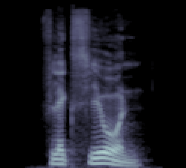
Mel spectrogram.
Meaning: 1. inflection (process by which words change their grammatical forms) 2. flexion 3. flexure fold
- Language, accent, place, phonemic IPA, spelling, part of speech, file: German, Germany, Berlin, /flɛkˈsjoːn/, Flexion, noun, De-Flexion.ogg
